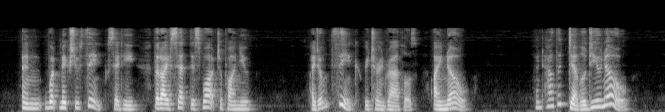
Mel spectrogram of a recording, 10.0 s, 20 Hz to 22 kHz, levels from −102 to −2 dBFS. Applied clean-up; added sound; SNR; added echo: none; none; none; none.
